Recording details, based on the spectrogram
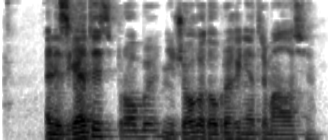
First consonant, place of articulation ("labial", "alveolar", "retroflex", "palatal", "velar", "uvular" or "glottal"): alveolar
